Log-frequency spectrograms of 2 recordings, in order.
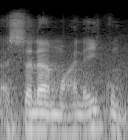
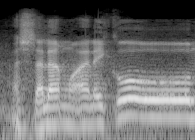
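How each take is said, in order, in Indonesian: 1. Suku kata terakhir dibaca pendek. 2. Suku kata terakhir dipanjangkan. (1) "dengan lafaz yang betul" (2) "Panjang kum itu"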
